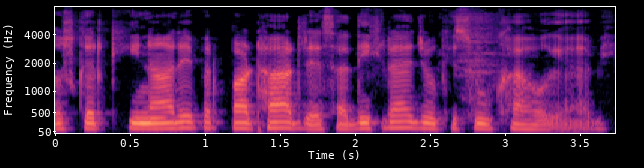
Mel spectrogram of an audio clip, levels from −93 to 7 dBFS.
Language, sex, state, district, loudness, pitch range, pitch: Hindi, male, Uttar Pradesh, Varanasi, -26 LUFS, 120-135 Hz, 125 Hz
